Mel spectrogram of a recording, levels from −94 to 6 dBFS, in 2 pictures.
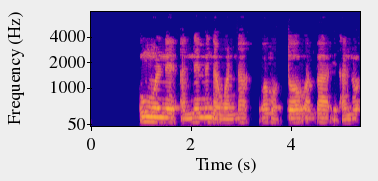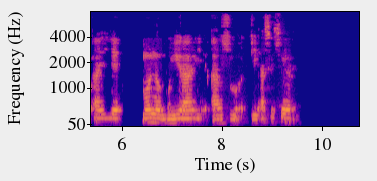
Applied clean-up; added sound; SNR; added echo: none; none; none; none.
